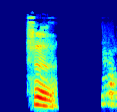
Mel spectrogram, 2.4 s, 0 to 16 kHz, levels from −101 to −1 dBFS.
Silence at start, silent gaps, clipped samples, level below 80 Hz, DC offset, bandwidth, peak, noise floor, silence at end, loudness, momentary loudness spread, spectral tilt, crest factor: 0.55 s; 1.35-1.57 s, 1.64-1.76 s, 1.92-1.97 s; under 0.1%; -76 dBFS; under 0.1%; 9.6 kHz; -4 dBFS; under -90 dBFS; 0 s; -16 LUFS; 22 LU; -4 dB/octave; 18 dB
